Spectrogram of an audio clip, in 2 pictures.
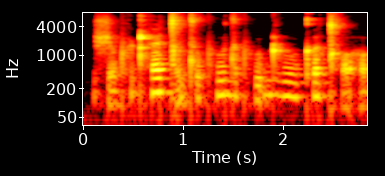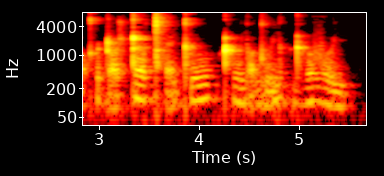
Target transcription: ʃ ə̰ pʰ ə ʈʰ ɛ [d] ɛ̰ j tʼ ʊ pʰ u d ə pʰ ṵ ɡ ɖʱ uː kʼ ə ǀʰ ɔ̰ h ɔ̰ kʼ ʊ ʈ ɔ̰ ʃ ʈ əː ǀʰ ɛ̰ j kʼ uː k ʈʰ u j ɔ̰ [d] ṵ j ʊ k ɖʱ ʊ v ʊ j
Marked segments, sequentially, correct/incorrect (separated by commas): incorrect, correct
